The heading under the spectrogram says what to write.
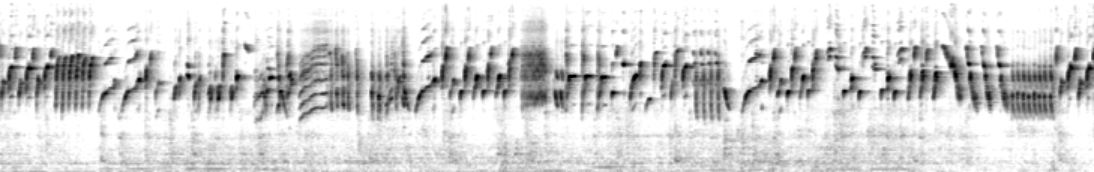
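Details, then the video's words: Young European goldfinch of Balkan type singing a rapid, continuous twittering song: dense tinkling trills, buzzy rattles and quick rising and falling notes, loud and close, with no other sounds. "Pesma štiglića- mladi balkanac"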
